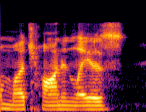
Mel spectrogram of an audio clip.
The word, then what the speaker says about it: Leia: the movies do that we know it's han and leia not han and leah but the movies themselves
